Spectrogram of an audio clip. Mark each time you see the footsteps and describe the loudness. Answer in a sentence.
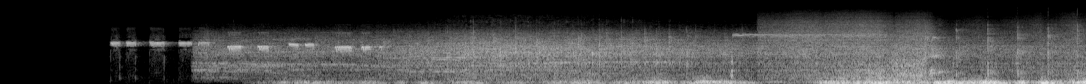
The footsteps can't be heard in this clip.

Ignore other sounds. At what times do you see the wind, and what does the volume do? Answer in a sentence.
You can hear the wind from 2.5 to 10.8 s, getting louder.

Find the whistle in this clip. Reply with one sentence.
The whistle can be heard from 1.1 to 3.9 s and from 7.3 to 9.3 s.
